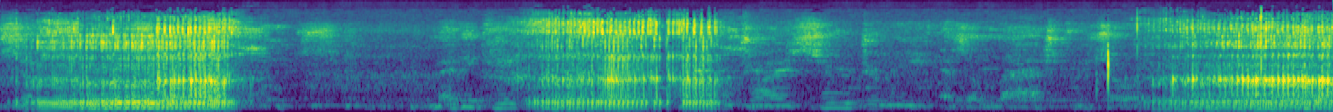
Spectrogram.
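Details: Loud, coarse, rattling snores on each breath in from an aunt sleeping after a day of drinking, with quiet breathing between.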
